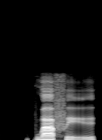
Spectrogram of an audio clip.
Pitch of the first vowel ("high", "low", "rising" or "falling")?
high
